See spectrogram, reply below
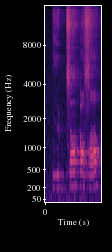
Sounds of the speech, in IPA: ð ʏ ɖ t͡s ɒ ɠ ɒ zˤ ə

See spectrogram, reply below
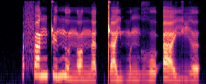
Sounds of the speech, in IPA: f a˧ ŋ ʈ ɨ˧˥ n o˨˩˨ n ɔ˨˩ n a˨˩ t̚ ʈ a˨˩ j m ə˨˩ ŋ ɣ o˨˩˦ ʔ aː˨˩˨ j i˨˩ ə̯

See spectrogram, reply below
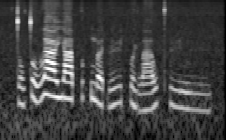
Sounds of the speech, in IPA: t̪ o˨˥ w t̪ o˨˥ w l aː˥ j aː˥ p̚ k ʊ˥ k̚ m œː˨ t̚ l yː˧ t̚ p ɵ˨˩ ɥ w aː˨˥ w pʰ yː˨ n m yː˨

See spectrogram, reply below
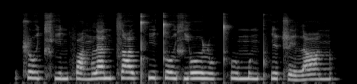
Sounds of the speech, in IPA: ʈ͡ʂ o˥˩ ʊ̯ t͡ɕʰ i˧˥ n f ɑ˧˥ ŋ l a˥ n t͡s ɑ˥ ʊ̯ t̪ʰ i˥ t̪ o˥˩ ʊ̯ ɕ j o˥ ʊ̯ ɻ u˧˥ t̪ʰ u˥ m ʊ˥˧ ŋ pʰ i˥˩ ʈ͡ʂ e˩ ɪ̯ l ɑ˥ ŋ

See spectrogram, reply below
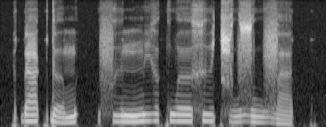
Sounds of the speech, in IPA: ɗ a˦˥ k̚ ɗ ə˨˦ m | f ɨ˧ n m i˧ ə̯ k w əː˧ x ɨ˧ t͡ɕ u˨˦ z u˧ v a˨˩ t̚

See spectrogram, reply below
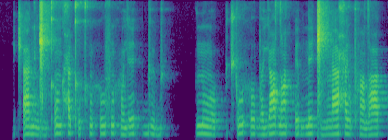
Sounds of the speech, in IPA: t͡ʃʼ a ɡ ẽ ɡ͡ǁ ɐ̃ kʼ õ ɡ ħ ɨ kʼ u kʰ ũ h u f ũ h õ j e | b ʉ b | n ũ o̯ | t͡ʃʼ u h o b ɐ j ʉ dˤ ã t͡sʼ e b n e ɡ͡ǁ ã ŋ a ħ e o̯ pʰ ã dˤ ɵ o̯

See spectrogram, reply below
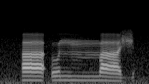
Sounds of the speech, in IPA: a ʔ o n mː a ʒ

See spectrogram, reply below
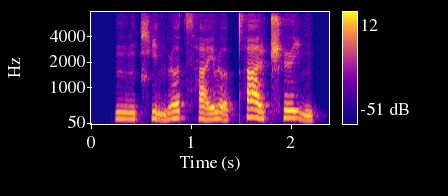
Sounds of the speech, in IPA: n̪ ʊ˨˦ ŋ t͡ɕʰ ḭ˨˩ n ɻ ɤ˦ t͡sʰ a˨˦ ɪ̯ ɻ ɤ̰˨˩ t̪ʰ a˥˨ ɪ̯ ʈ͡ʂʰ ɻ̩˦ ḭ˨˩ ŋ

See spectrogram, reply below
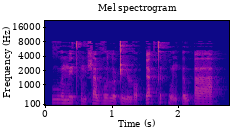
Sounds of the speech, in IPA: ɣ u˧ ə̯ m e˧ t̪ʰ ə˨˩ m ʂ a˧ w ɣ o˧ l o˨˩˦ ʈ ɨ˨˩ n ɹ ɔ˨˩ p̚ ɗ a˦˥ k̚ t̪ ə˦˥ k̚ ɓ o˨˩˨ n ʔ ə˧˥ w ʔ aː˧

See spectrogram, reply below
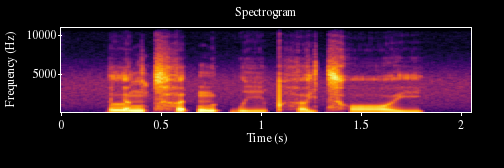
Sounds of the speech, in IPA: l ɐ˨ ŋ t͡sʰ ɐ˨˥ t̚ n̪ ʊ˨ k̚ w iː˨˧ pʰ ɐ˨ j t͡sʰ ɔː˧ j

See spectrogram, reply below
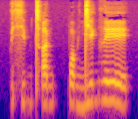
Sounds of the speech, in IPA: sʲ ʊ b tʼ a ɡ pː ɔ ɡ dʲ ɛ ɡ ð e

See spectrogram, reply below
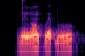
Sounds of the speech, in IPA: d̪ ẽ ɡ ɔ̃ kʷ ɛ ɓ u

